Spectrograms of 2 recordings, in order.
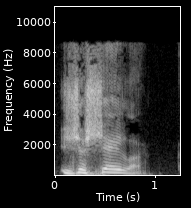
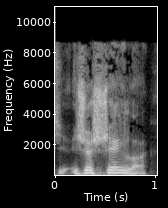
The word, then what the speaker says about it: Rachele: Rachele. – I wish her name was Mary, but anyway, it's Rachele.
